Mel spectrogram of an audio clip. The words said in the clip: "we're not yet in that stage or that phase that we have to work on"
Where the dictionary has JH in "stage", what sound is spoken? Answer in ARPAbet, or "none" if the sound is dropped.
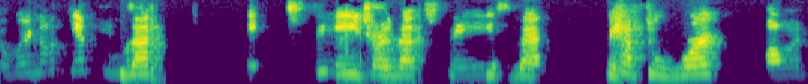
JH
